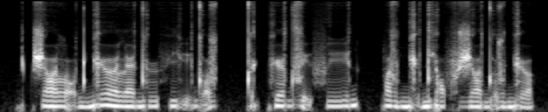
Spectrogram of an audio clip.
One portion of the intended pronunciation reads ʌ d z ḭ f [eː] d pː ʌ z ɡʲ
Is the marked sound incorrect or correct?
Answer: incorrect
